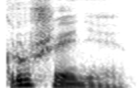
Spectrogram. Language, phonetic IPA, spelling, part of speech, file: Russian, [krʊˈʂɛnʲɪje], крушение, noun, Ru-крушение.ogg
- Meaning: 1. verbal noun of круши́ть (krušítʹ) (nomen actionis); breaking, destroying (usually violently) 2. accident, crash, wreck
